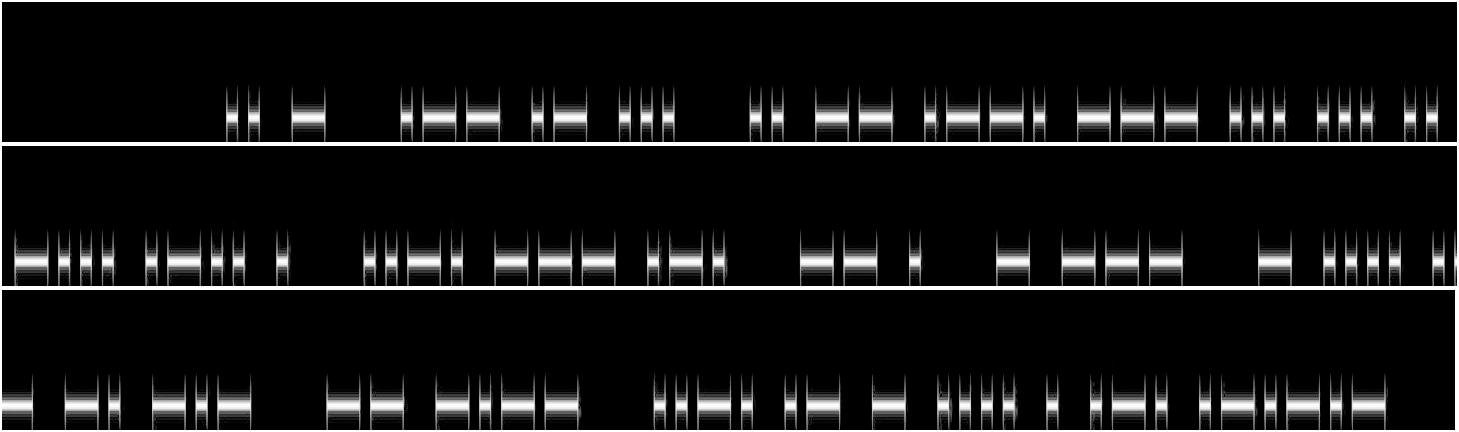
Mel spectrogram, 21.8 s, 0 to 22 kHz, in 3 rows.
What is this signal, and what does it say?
Morse code, heard as a keyed tone, about 22 wpm, 700 Hz. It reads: IT WAS IMPOSSIBLE FOR ME TO THANK MY FATHER.
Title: Sentences from Top 1100 Words 22wpm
